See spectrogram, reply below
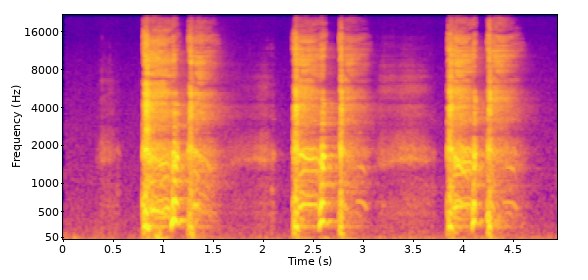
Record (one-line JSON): {"three_cough_length": "4.9 s", "three_cough_amplitude": 3602, "three_cough_signal_mean_std_ratio": 0.41, "survey_phase": "beta (2021-08-13 to 2022-03-07)", "age": "18-44", "gender": "Female", "wearing_mask": "No", "symptom_none": true, "smoker_status": "Never smoked", "respiratory_condition_asthma": false, "respiratory_condition_other": false, "recruitment_source": "REACT", "submission_delay": "0 days", "covid_test_result": "Negative", "covid_test_method": "RT-qPCR"}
